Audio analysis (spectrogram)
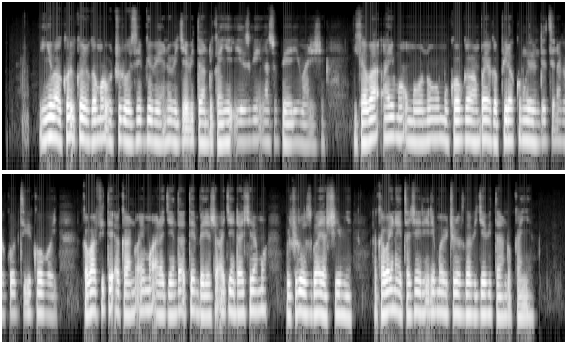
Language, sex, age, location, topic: Kinyarwanda, female, 18-24, Kigali, finance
